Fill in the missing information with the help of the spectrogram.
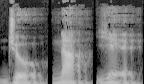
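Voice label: "jonaye", concatenated syllables; Affixing experiment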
